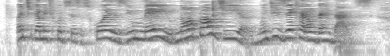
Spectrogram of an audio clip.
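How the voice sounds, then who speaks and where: A woman speaks at a fairly slow pace with a high pitch. The room echo is audible. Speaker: vlogger. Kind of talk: casual monologue vent.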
